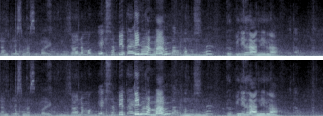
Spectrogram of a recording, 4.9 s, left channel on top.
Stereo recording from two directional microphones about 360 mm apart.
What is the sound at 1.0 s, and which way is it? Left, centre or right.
Speech, left.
